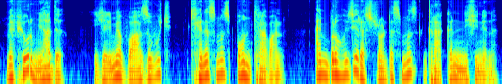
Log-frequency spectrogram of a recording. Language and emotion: Kashmiri, disgusted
